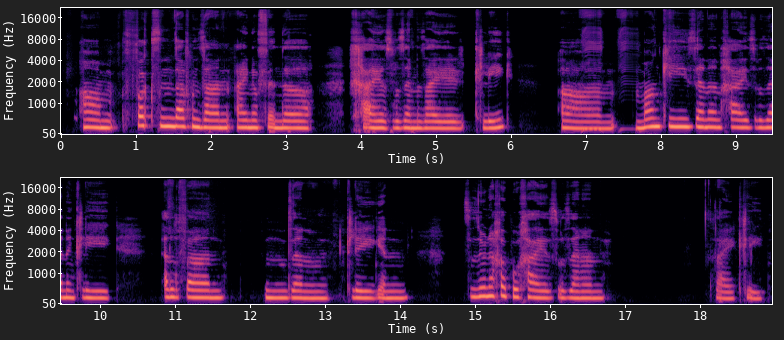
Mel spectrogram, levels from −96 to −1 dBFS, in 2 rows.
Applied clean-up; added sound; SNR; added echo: none; none; none; none.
